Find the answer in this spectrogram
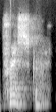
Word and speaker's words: prescribe: Notice the difference between proscribe and prescribe. Notice also the tiny change in pronunciation. Proscribe, proscribe means don't do it. Prescribe means you must do it.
